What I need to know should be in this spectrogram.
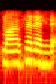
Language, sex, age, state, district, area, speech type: Malayalam, female, 45-60, Kerala, Kozhikode, urban, conversation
